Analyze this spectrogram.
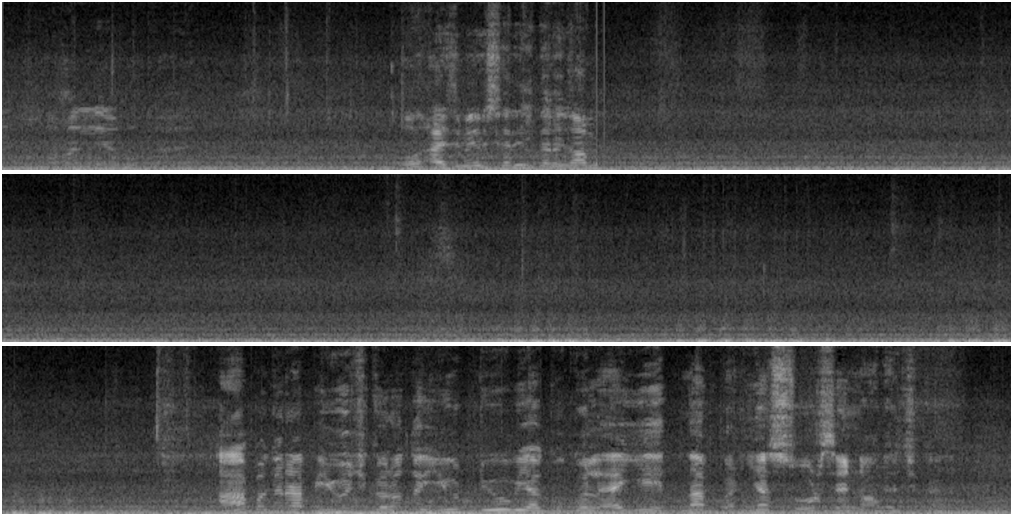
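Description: A vehicle rumbles steadily as it drives along a road.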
